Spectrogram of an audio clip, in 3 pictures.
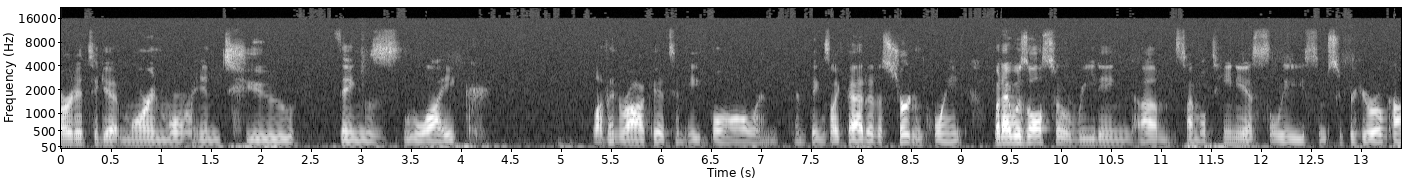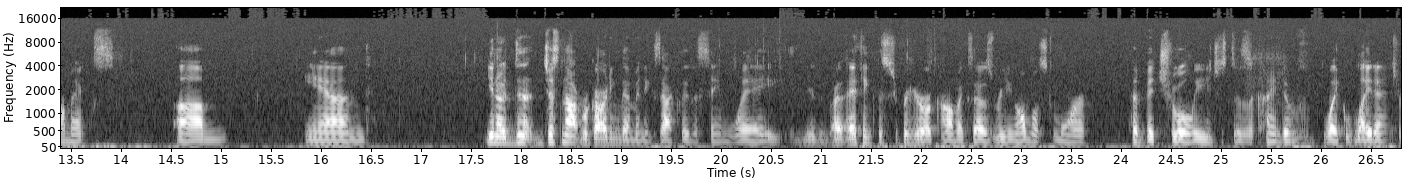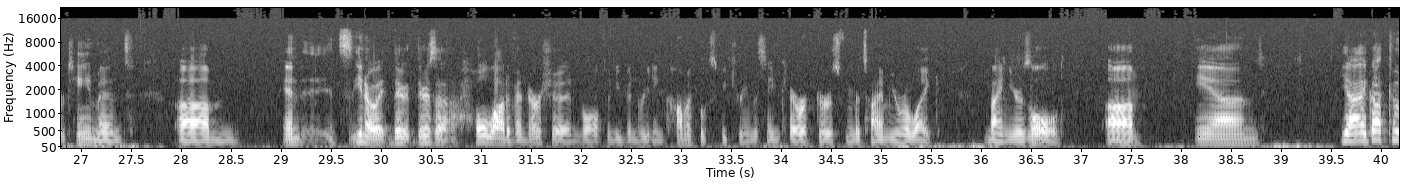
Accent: New Jersey, United States; where I grew up in New Jersey

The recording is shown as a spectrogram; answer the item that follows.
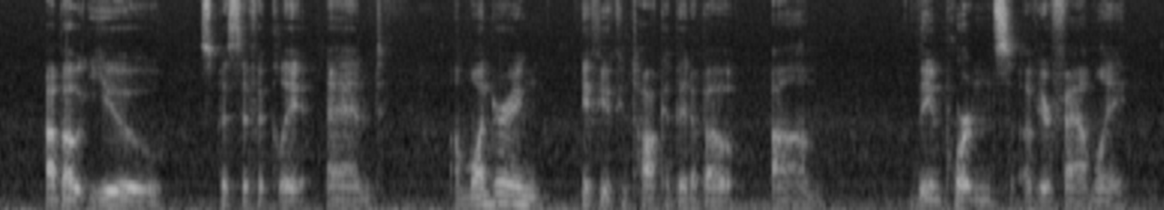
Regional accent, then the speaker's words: Canada; we're both Canadian

